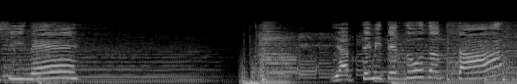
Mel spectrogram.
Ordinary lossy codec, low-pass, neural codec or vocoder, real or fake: none; none; none; real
